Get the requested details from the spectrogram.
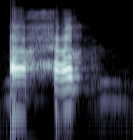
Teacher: تو دو حرفوں کے برابر رکنا پڑتا ہے، تو احق تھوڑی دیر رک لیں گے اور پھر قاف کی آواز کو لوٹائیں گے اگر تشدید ہے حروف قلقلہ پر۔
